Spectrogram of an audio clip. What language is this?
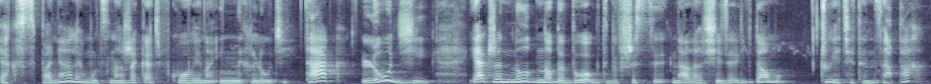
Polish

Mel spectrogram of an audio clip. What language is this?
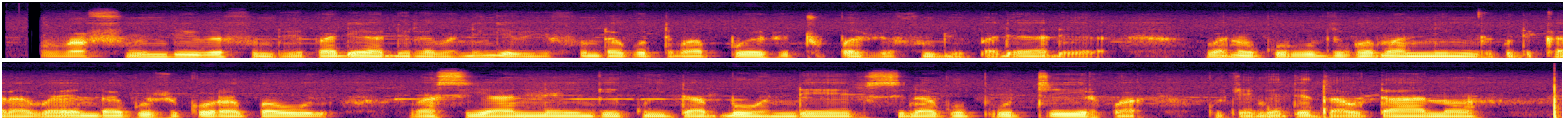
Ndau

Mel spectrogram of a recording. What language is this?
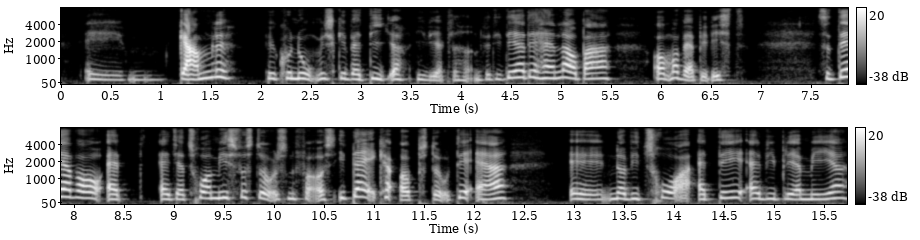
Danish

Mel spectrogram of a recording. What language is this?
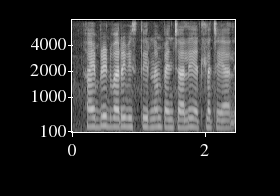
Telugu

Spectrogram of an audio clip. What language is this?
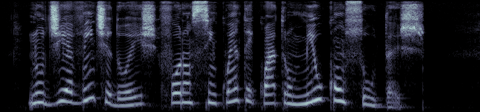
Portuguese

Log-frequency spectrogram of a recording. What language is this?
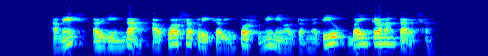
Catalan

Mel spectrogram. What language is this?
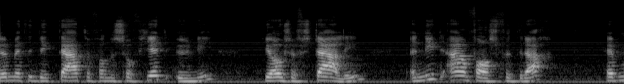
Dutch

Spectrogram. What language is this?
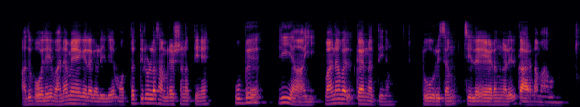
Malayalam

